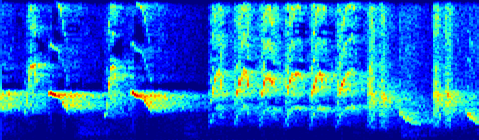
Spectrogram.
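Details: Chinese hwamei singing energetically, clear sustained whistles broken by sharp upslurs, followed by a fast rattling series of looping notes and descending slurs.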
